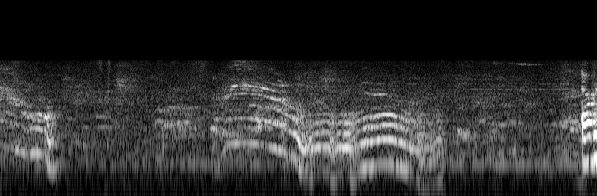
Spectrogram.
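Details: Male Burmese cat shut in his carrier at the vet and clearly unhappy: long, drawn-out yowling meows that rise and fall in pitch, several in a row through the middle, with a few human words around them.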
